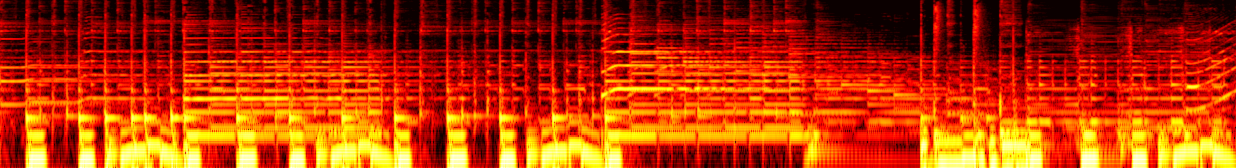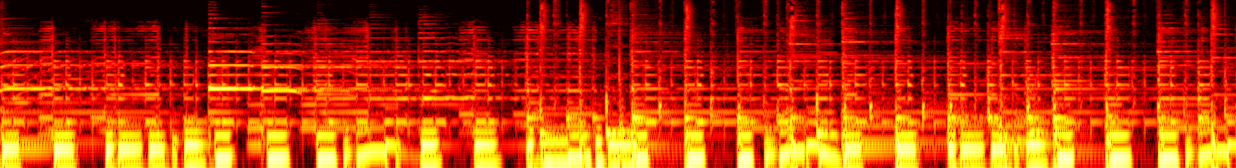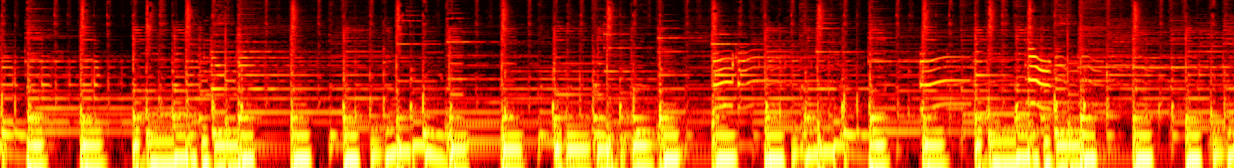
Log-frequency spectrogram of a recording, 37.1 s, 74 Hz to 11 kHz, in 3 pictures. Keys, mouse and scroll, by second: 2.1-2.7 ctrl+scroll down 4, 3.0-3.6 ctrl+scroll up 2, 3.6 ctrl+click, 4.1-7.3 ctrl+drag, 7.4 click, 8.2 click, 9.3-10.8 drag, 11.3 ctrl+d, 12.1 click, 12.9-14.7 ctrl+shift+drag, 15.0-16.1 ctrl+shift+drag, 17.0 click, 18.3-18.8 ctrl+scroll up 2, 19.2 ctrl+shift+click, 21.0 click, 21.5 click, 22.7 shift+click, 23.7 click, 25.9 click, 26.5 click, 27.5-29.3 drag, 28.5 space, 30.8-31.2 ctrl+scroll down 2, 31.8-32.1 ctrl+scroll up 2, 32.9-33.3 ctrl+scroll down 2, 33.8 ctrl+click, 34.7 shift+click, 36.1 ctrl+shift+g, 36.6 ctrl+click.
